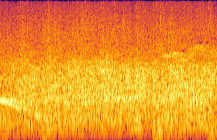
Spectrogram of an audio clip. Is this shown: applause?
yes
